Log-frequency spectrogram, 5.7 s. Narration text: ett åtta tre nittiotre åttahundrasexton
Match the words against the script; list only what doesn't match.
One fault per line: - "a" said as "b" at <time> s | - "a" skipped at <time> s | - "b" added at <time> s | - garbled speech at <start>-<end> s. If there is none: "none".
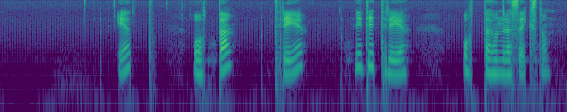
none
